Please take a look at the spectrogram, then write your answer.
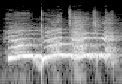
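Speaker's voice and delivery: high, drawn-out mock scream. Shown as a demonstration. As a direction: act out a child screaming for help. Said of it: "To scream it".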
